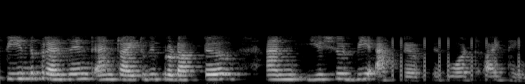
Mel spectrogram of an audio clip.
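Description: From 3.92 s to 5.2 s, a galloping dit-dit-dit of short 217 Hz buzzes cuts in, about 10 dB below the speech level. These are GSM signalling bursts: a nearby 2G phone's brief radio bursts, rectified by the audio circuitry into audible pulses.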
